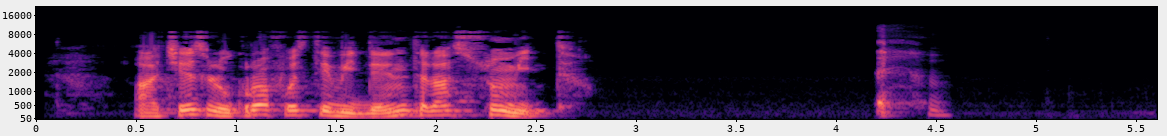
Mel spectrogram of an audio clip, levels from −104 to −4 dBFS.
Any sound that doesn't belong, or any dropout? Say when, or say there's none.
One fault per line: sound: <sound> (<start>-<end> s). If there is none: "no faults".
sound: cough (4.2-4.6 s)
